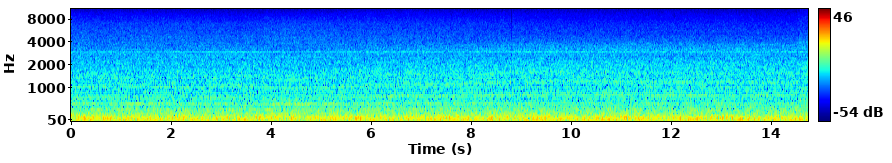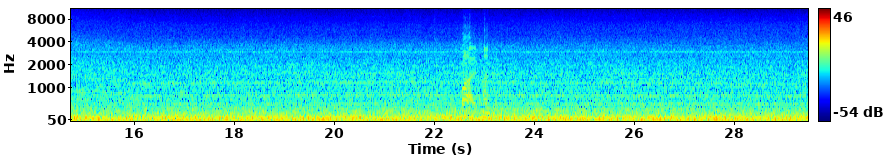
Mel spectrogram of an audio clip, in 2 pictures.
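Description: Jet engines roar and hum steadily.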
